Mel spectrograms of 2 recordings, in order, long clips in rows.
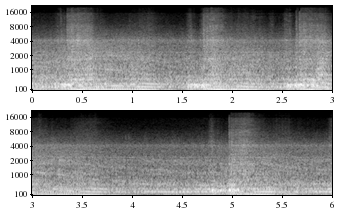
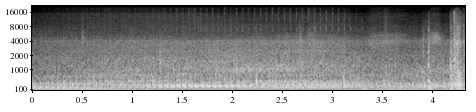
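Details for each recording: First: Barn-find Miata not run in 3 years, started about 5 minutes ago and warming, no smoke, condensation at the tailpipe: revs rise and fall in even swells with light metallic chatter, likely valvetrain; quiet overall. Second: Barn-find Mazda Miata, not run for 3 years, idling after about 5 minutes warming, condensation at tailpipe but no smoke: steady even idle with light chatter over a low hum, no stumbles; running smoothly.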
